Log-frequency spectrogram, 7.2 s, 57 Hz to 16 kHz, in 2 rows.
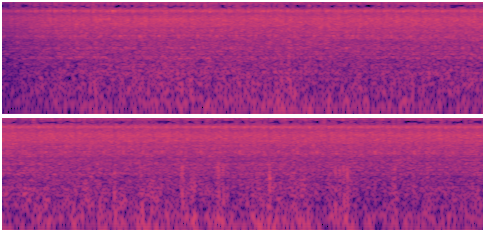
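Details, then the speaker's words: Ford 4.6L V8 in an '05 F-150 with a nasty misfire, scanner showing nothing, new spark plugs: idle with an uneven, stumbling beat and occasional heavier thumps; one coil not firing, with oil found in it, suspected bad coil pack. "Um, one of these isn't firing. And when I checked it last time, it had oil in it."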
